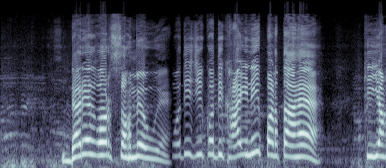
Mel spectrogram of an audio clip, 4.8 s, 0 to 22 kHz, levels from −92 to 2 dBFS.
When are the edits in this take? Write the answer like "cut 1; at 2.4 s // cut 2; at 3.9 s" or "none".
cut 1; at 2.4 s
